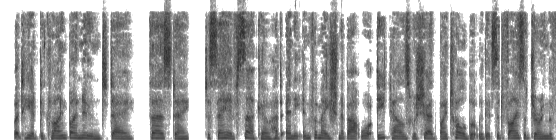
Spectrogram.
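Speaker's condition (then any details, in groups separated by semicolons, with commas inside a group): No condition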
